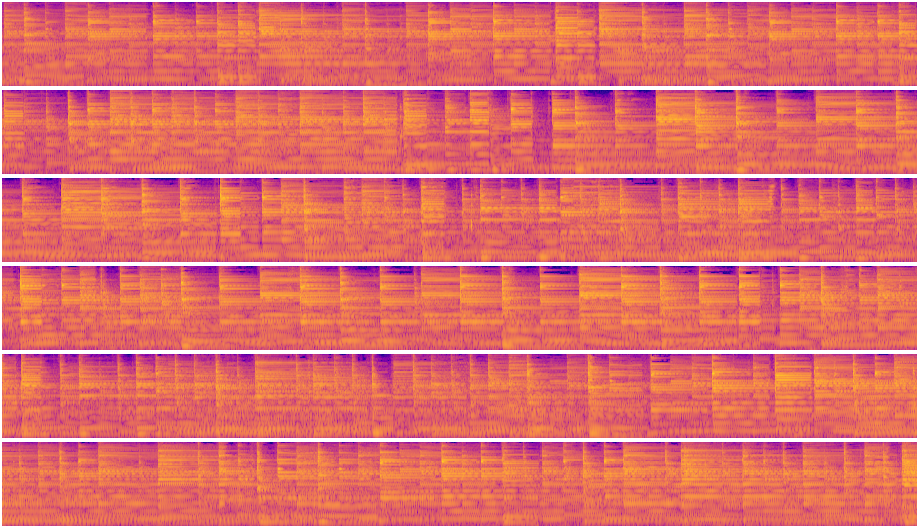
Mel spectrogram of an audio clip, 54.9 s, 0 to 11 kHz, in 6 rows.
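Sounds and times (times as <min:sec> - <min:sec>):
acoustic guitar fingerpicking: 0:00.0 - 0:54.9.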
